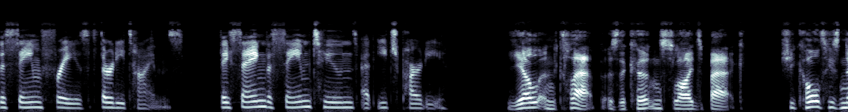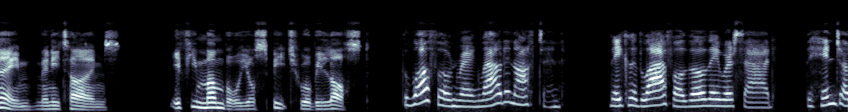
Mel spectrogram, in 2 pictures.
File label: Wireless Ideal microphone sample; Corsair HS65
